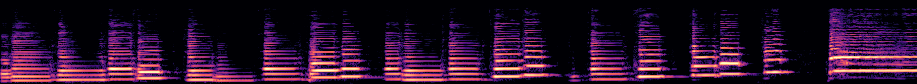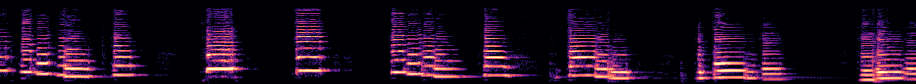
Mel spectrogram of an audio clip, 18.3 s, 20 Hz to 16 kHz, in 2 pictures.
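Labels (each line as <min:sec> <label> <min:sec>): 0:00.0 An improvisational saxophone plays expressive, free-flowing melodies. 0:10.7
0:11.1 A single, sustained tone played smoothly and clearly on the saxophone. 0:12.6
0:13.0 An improvisational saxophone plays expressive, free-flowing melodies. 0:17.0
0:17.7 An improvisational saxophone plays expressive, free-flowing melodies. 0:18.3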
